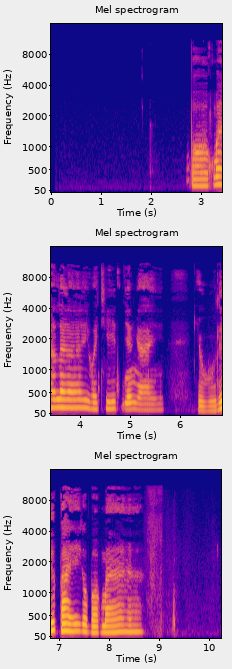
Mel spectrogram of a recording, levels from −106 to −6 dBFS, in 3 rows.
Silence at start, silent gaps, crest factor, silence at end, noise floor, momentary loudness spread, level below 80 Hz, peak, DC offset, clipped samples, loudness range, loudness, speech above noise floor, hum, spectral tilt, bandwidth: 2.8 s; none; 24 dB; 1.6 s; -84 dBFS; 19 LU; -66 dBFS; -2 dBFS; under 0.1%; under 0.1%; 7 LU; -24 LUFS; 60 dB; none; -8.5 dB/octave; 11 kHz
